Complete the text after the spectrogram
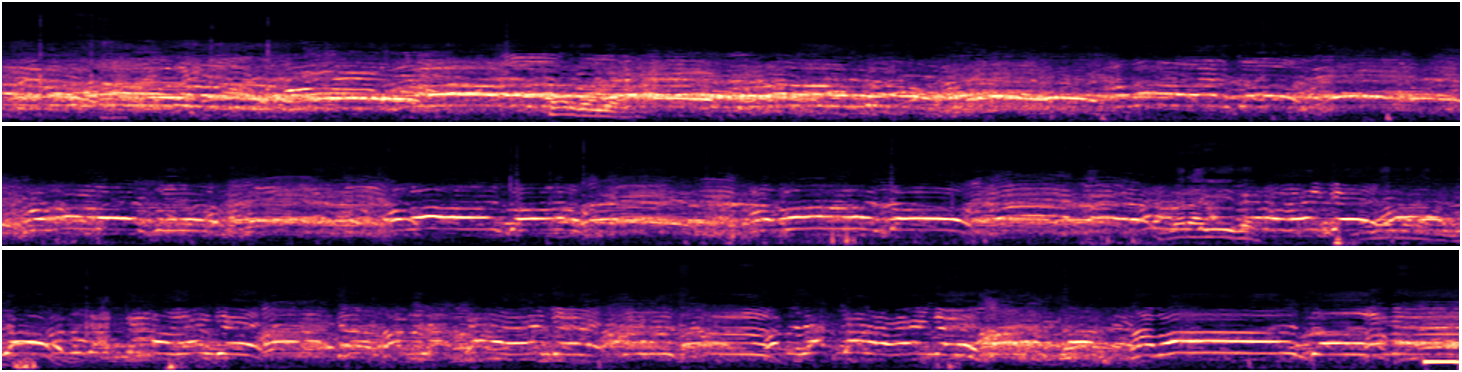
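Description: A large crowd of men and women chants loudly together outdoors.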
